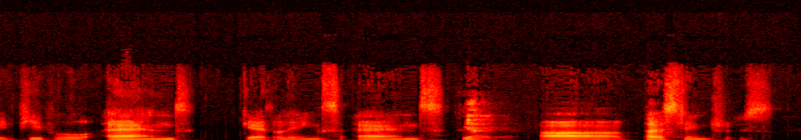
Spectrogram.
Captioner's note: faintly speaking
